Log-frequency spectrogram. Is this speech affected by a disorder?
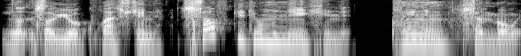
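Yes: cerebral palsy; speech affected, uses Dragon NaturallySpeaking voice activated computer software.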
